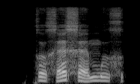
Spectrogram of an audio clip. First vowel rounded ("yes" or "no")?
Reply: yes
